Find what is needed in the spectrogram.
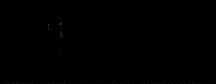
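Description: Near silence, with two faint computer mouse clicks about half a second in.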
